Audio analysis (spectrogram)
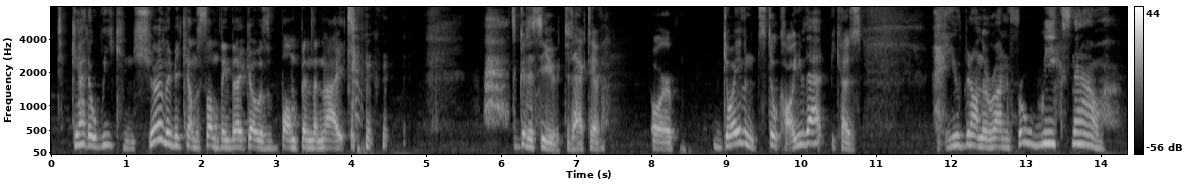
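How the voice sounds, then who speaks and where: A woman's voice: sits low, animated, darkish tone, heavily acted. Woman acting flirty, swooping, teasing criminal Killua. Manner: playful, taunting, coy, drawn-out mock innocence. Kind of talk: scripted roleplay audio, intimate monologue to the listener.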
